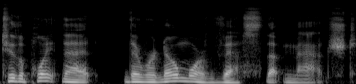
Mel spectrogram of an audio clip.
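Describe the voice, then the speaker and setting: A man's dark, mellow, somewhat breathy voice at fairly low pitch, with lively intonation, a very slow pace and a very clean recording with a silent background. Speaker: podcast host. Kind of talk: casual solo podcast rant. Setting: podcast recording.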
